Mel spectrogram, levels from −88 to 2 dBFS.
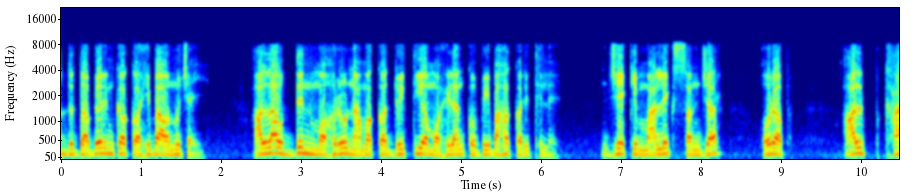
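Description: Lost packets rebuilt from error correction occur at 0.93–0.95, 3.75–3.77, 6.07–6.09 and 7.41–7.43 s. Each time a single 20 ms packet went missing, and the decoder played the coarse low-bitrate copy carried in the following packet. So there is no dropout, just a brief rougher, noisier patch within the 8 kHz band of the Opus call path.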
